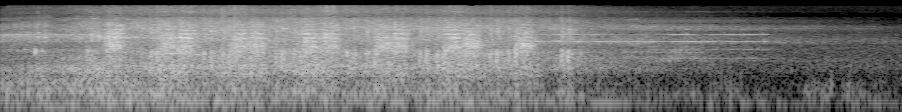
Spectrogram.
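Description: NS double-decker passenger train passing fast over a level crossing: a loud rush of wheels on rail with a regular clatter as the wheelsets go by, strongest from about one to six seconds in, then fading away. The crossing's warning bell rings steadily under it and stops near the end.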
